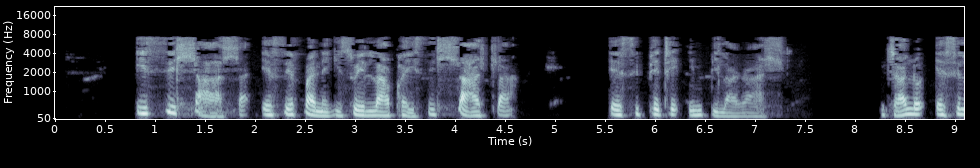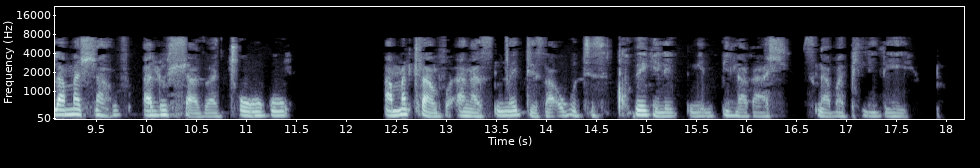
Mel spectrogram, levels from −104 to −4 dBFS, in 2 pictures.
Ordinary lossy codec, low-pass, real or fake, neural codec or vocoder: MP3, 32 kbps; 7.2 kHz; fake; vocoder, 44.1 kHz, 128 mel bands every 512 samples, BigVGAN v2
